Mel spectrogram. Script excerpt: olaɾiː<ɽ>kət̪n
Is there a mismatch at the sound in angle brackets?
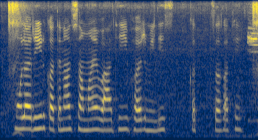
no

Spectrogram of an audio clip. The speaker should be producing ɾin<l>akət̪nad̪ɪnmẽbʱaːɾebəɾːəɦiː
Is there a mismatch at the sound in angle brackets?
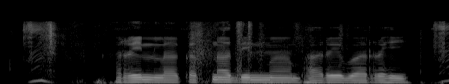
no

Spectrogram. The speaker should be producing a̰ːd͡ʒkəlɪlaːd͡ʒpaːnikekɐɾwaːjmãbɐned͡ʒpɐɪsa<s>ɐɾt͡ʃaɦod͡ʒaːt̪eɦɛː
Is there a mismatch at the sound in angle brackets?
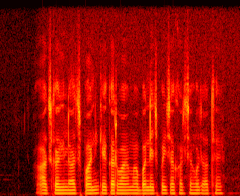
yes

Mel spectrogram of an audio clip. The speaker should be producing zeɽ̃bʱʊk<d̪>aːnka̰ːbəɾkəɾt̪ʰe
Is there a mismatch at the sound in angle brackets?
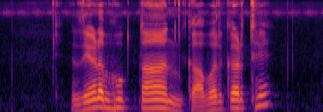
yes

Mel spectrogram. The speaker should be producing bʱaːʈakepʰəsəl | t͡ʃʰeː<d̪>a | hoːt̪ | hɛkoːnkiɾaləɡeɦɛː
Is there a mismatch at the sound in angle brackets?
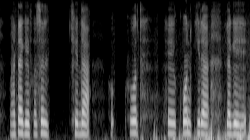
no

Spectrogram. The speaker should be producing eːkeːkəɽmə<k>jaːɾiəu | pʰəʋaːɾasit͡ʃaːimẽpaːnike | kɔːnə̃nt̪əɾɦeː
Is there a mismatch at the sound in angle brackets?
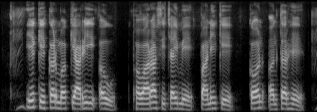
no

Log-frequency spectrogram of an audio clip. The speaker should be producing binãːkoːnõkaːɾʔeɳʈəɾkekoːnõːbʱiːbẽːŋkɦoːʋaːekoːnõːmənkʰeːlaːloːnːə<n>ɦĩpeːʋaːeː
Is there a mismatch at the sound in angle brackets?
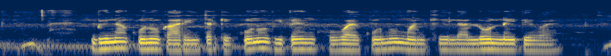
yes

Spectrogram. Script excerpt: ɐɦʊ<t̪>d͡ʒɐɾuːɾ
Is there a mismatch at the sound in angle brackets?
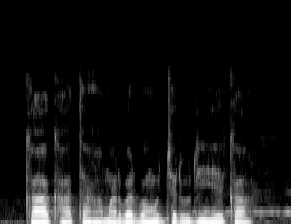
no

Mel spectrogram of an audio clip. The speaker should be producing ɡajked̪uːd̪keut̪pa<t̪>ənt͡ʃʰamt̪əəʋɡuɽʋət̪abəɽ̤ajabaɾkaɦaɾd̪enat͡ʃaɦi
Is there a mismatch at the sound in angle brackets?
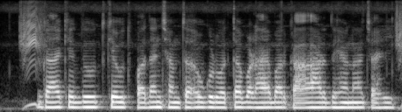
yes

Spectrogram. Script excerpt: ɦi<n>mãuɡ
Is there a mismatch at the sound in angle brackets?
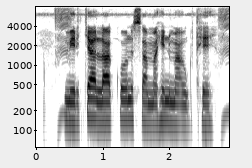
no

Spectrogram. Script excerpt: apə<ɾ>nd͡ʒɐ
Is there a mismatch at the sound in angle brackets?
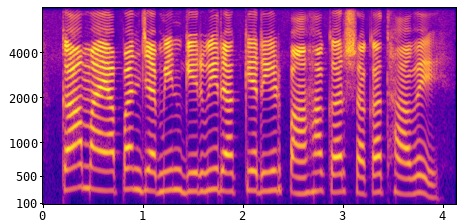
yes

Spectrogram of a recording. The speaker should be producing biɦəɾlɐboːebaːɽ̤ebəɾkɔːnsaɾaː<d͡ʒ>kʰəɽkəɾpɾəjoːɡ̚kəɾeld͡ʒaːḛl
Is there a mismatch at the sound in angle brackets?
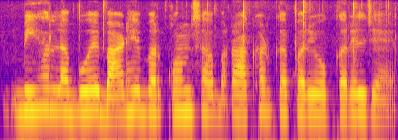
yes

